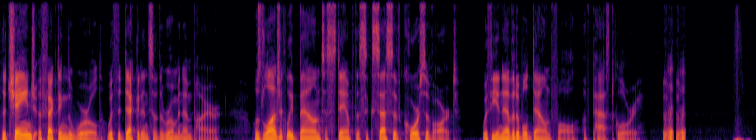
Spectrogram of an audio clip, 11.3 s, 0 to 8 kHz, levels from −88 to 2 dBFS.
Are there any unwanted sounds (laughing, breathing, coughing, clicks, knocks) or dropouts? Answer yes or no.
yes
